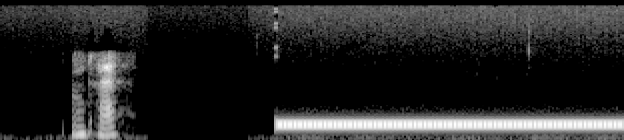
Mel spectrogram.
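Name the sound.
telephone dial tone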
